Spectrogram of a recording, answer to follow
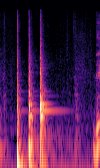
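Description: Conga drums struck by hand three times in quick succession, each stroke ringing briefly with a clear tone.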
